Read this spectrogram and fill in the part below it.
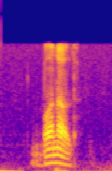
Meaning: to open
- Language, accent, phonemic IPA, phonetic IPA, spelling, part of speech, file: Armenian, Eastern Armenian, /bɑˈnɑl/, [bɑnɑ́l], բանալ, verb, Hy-բանալ.ogg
